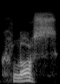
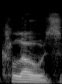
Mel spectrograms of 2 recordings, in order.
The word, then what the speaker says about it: close: 그래서 형용사에는 발음이 형용사 부사는 발음이 S 발음이 난다는 거. close, closely. 동사는 close 이렇게 되는 거죠.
